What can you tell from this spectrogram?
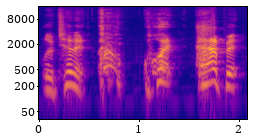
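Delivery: words broken by a cough; coughing, weakened patient. Acted. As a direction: voice an injured officer coughing as she speaks. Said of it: "coughs a little bit".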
